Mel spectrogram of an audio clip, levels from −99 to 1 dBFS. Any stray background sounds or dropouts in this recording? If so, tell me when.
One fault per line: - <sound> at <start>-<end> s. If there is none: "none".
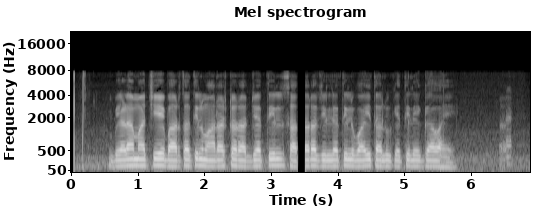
- dropout at 3.4-3.5 s
- laugh at 6.4-6.6 s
